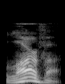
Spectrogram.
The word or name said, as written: larva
